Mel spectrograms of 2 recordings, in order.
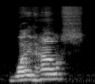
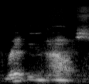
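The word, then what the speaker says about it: Rittenhouse: the prosecutor in the is this how to pronounce the guy's last name white house no written house written house okay i'm probably gonna butcher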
